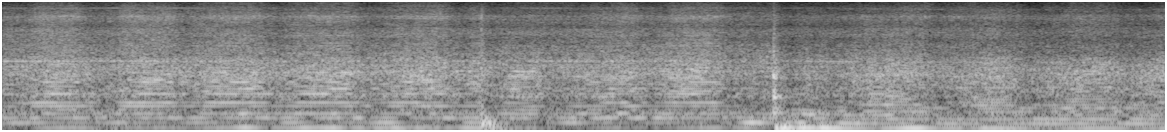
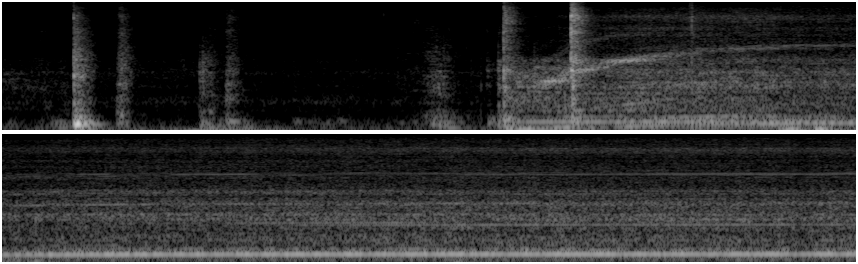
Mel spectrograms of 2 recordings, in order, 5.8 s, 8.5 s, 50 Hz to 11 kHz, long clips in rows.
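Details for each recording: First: Refurbished 1980s Hoover vacuum cleaner, made in Mexico: steady high motor drone with an odd humming overtone and brief clunk once the hook is attached; owner notes a known unresolved fault, cause unclear. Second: Rare 1980s Hoover upright vacuum on its minimum power setting, drawing about 325 watts: the motor spins up with a rising whine, then a steady, even hum with no rattle, running normally.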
